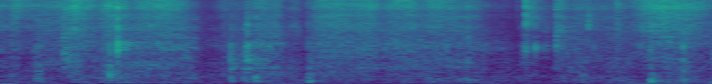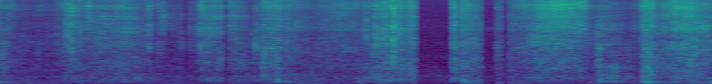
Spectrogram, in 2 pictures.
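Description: Scissors snip and scrape through packaging close by, a busy run of crisp cuts, rustles and crinkles with brief pauses, no voices over it.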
